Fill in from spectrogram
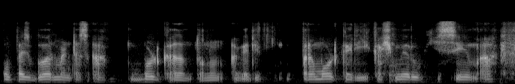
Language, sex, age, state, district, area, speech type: Kashmiri, male, 45-60, Jammu and Kashmir, Budgam, urban, spontaneous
